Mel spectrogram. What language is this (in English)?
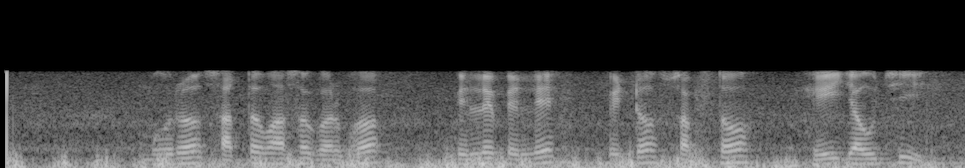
Odia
